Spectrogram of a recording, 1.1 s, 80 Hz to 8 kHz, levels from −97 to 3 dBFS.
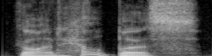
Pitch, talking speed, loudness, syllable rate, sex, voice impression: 165 Hz, 170 wpm, -17 LUFS, 3.3 syllables/s, male, masculine, adult-like, slightly refreshing, sincere, calm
